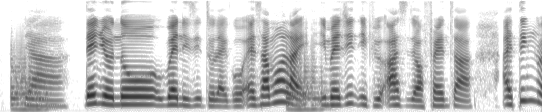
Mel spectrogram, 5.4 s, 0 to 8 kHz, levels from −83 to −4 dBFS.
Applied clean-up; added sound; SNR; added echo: none; Musical instrument; 19 dB; none.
